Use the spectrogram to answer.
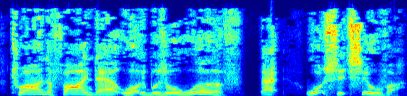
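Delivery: a gossiping informant, keen to tell; Todd's voice. A narrator's reading.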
